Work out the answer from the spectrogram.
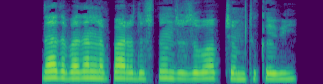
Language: Pashto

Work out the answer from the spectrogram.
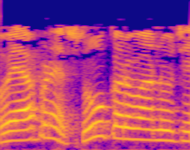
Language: Gujarati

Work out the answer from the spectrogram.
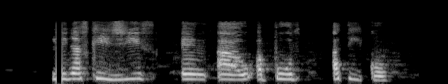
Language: Esperanto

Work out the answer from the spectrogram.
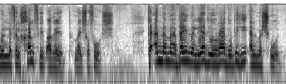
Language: Arabic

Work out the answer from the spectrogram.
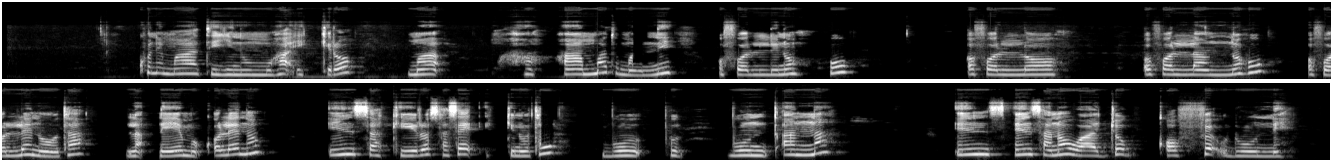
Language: Sidamo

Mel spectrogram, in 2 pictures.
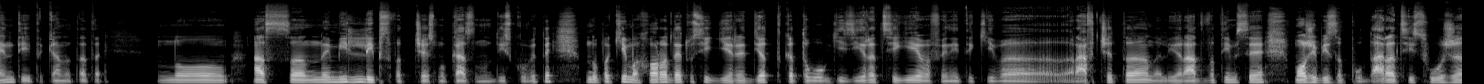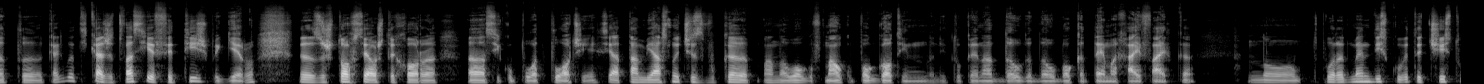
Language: Bulgarian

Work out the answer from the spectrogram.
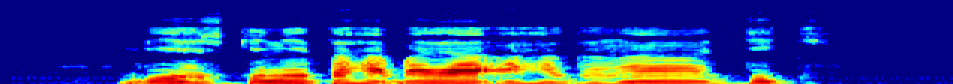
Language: Mada (Cameroon)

